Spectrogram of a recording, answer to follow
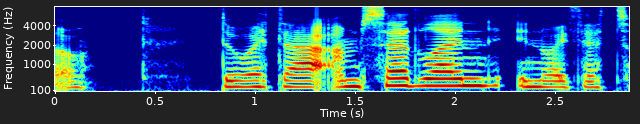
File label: "amserlen", Welsh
